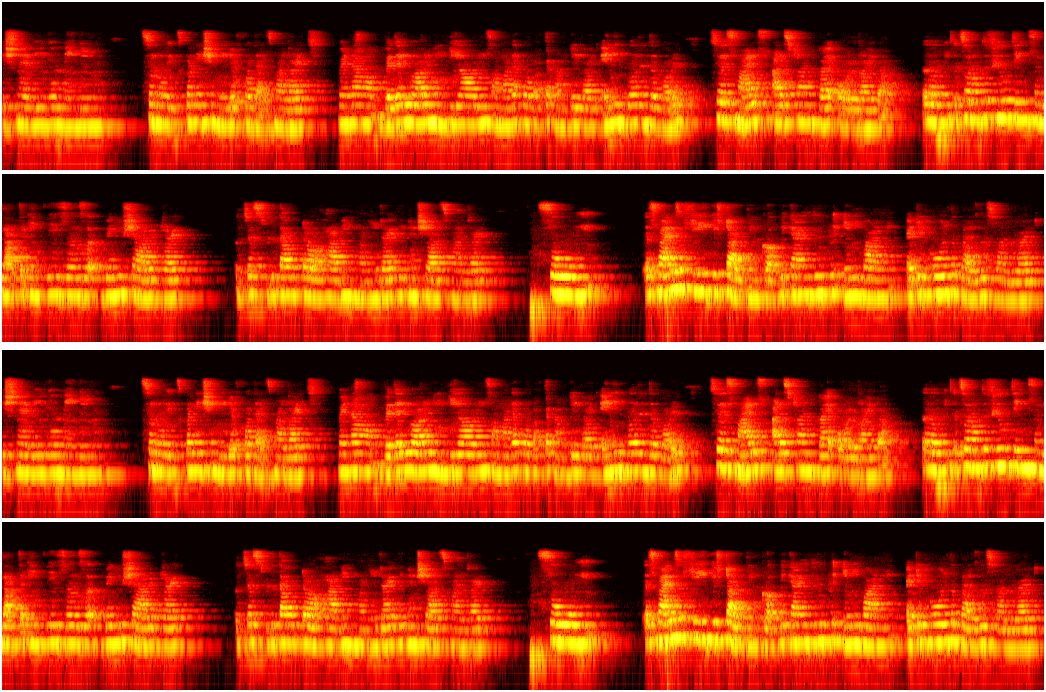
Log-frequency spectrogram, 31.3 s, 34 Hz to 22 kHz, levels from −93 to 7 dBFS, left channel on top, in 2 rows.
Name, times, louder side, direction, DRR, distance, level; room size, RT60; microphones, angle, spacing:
voice 1, 0.0-1.5 2.1-4.7 5.0-10.2 10.6-13.3 13.8-18.3 19.1-22.8 23.5-24.5 25.2-31.1, equal, 45° right, -4 dB, 0.7 m, -23 dB
2.4 x 2.0 x 2.8 m, 0.85 s
head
